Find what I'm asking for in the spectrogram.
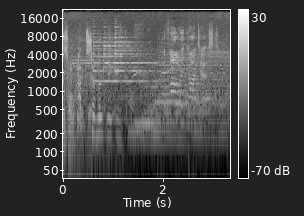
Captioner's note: bell rings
